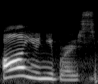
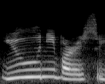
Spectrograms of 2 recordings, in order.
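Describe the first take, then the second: First: A universe said louder with the "a" punched; stress on A. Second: Universe said very slowly, starting clearly on "yu"; stressing the yu sound. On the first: Teacher correcting the article in front of universe, punching A. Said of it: "이렇게 해야 되겠죠". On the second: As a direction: stretch universe so the "yu" sound stands out. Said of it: "유라는 발음이죠". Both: Shown as a demonstration.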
